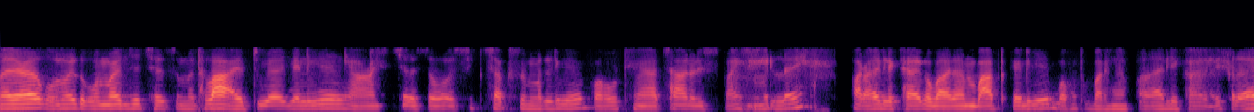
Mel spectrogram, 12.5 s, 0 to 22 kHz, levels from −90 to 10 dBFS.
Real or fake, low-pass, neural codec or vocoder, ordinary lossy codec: fake; 3.6 kHz; codec, 16 kHz, 1 kbps, X-Codec, HuBERT features, trained on balanced general audio; none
